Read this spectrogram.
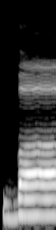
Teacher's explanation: جیسے ہی ہم اس کے ساتھ الف کو جوائن کرتے ہیں با زبر الف تو اب اس کو ہم ٹو سیکنڈ کے لیے کھینچ کر پڑھیں گے ہم اسے ایسے پڑھیں گے با پہلے تھا با زبر ب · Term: الف مدہ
